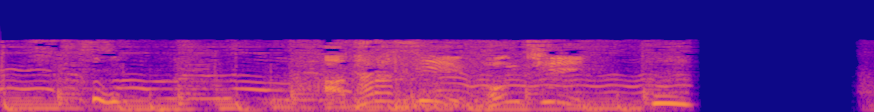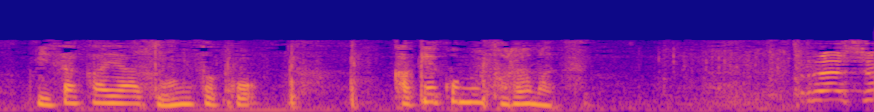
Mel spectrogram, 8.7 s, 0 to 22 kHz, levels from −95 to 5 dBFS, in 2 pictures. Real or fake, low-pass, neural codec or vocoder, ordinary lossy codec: real; 7.2 kHz; none; MP3, 24 kbps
